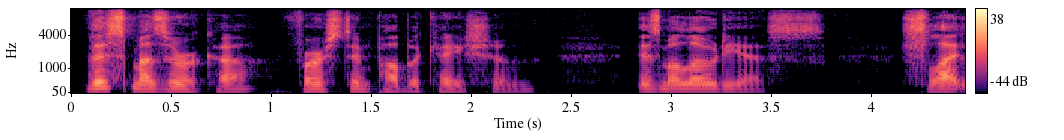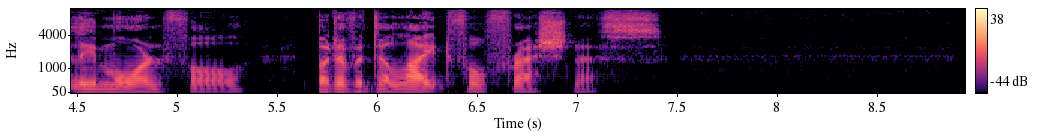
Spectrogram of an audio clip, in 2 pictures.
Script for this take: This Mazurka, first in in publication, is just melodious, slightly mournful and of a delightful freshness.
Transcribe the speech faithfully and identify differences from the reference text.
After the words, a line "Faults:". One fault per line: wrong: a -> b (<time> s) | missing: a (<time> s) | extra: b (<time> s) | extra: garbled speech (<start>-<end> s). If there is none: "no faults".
This Mazurka, first in publication, is melodious, slightly mournful but of a delightful freshness.
Faults:
missing: in (1.5 s)
missing: just (3.0 s)
wrong: and -> but (5.7 s)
